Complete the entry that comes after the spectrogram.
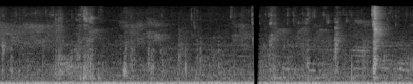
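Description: Close-miked wet chewing and lip smacks of a man eating mutton fat curry and rice with his hands, with short clicks and squishes of the soft fatty meat; a steady low hum runs underneath.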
